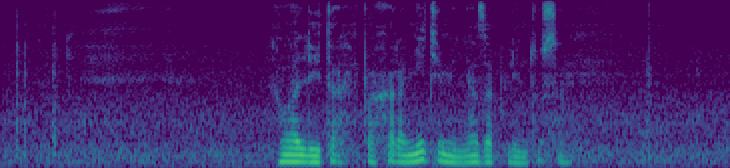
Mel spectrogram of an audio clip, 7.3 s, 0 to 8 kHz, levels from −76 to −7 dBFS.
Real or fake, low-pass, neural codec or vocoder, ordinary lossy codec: real; none; none; none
